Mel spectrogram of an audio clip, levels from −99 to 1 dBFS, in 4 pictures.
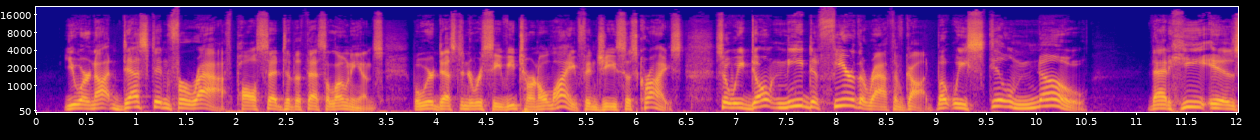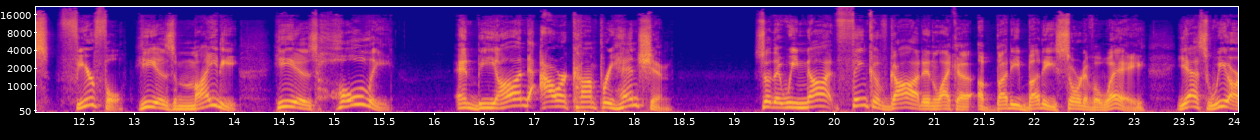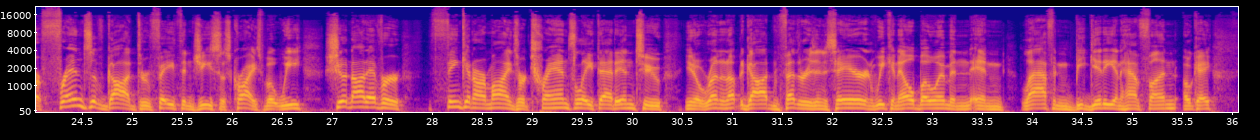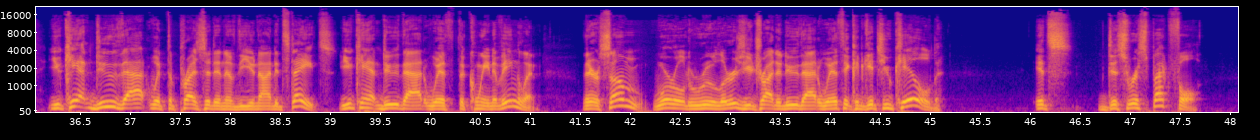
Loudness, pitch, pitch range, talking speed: -16 LUFS, 145 Hz, 125-165 Hz, 190 wpm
